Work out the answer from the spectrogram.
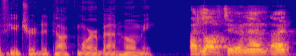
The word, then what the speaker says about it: HOMEE: That long mark over the E signifies the long E, so it's a HOMEE, and it looks like a garage as well.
